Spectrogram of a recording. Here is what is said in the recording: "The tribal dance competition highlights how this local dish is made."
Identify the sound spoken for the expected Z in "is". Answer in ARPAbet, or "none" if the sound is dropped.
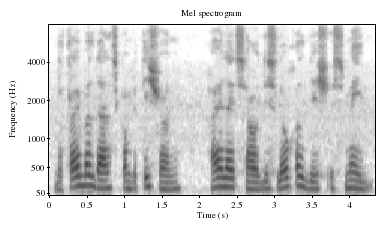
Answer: S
